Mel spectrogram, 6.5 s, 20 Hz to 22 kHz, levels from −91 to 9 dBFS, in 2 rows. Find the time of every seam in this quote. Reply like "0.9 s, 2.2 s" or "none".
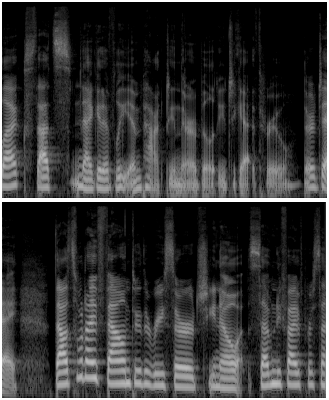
none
